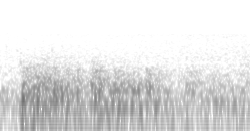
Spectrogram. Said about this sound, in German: Boah, Alter. Ja, okay, ich glaube, jetzt geht's richtig mit Gewitter los. Komm, schnell Unterschlupf suchen.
